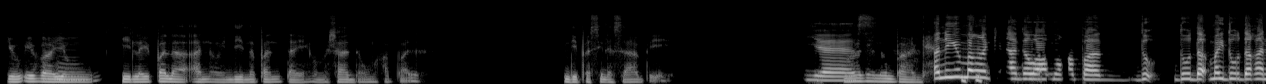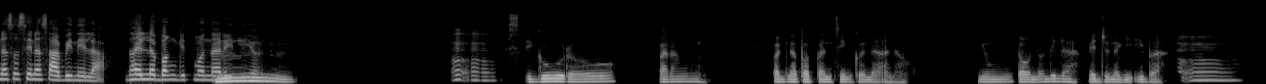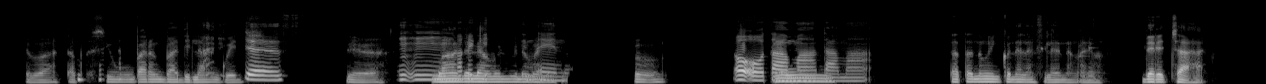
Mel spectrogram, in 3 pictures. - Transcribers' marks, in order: other background noise; distorted speech; chuckle; chuckle; tapping
- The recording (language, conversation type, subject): Filipino, unstructured, Sa tingin mo ba laging tama ang pagsasabi ng totoo?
